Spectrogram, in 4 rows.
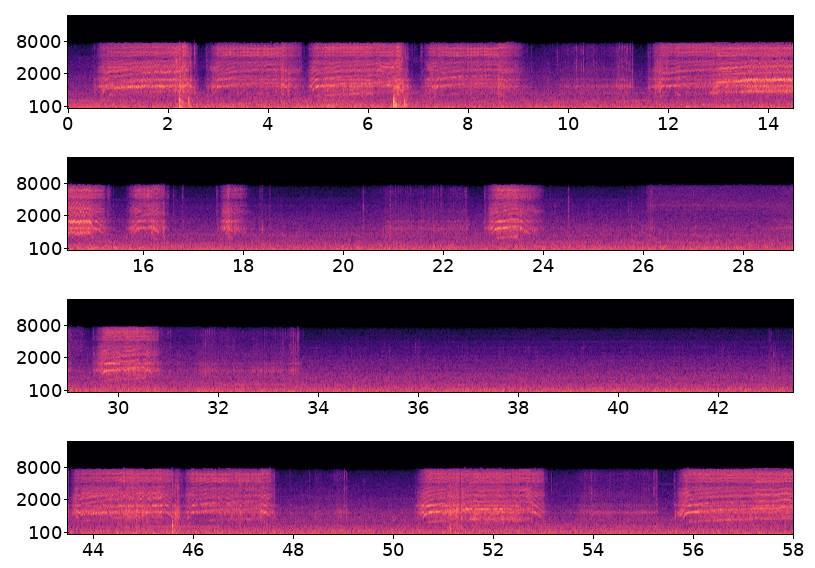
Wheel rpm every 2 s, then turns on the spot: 60, 120, 110, 110, 70, 30, 150, 110, 30, 10, 10, 40, 0, 0, 20, 60, 20, 0, 0, 0, 0, 20, 130, 110, 10, 90, 80, 20, 150.
14-18 20-22 30-34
